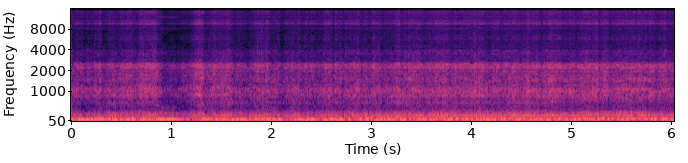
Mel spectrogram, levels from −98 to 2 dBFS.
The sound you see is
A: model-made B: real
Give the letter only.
A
